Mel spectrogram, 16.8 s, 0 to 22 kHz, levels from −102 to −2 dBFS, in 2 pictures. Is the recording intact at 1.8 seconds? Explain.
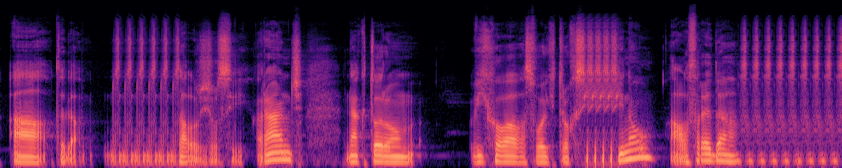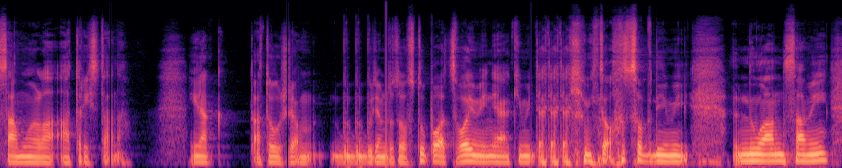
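No. The clip is just leaving a repeated-frames stutter that runs from 1.19 to 1.79 s. A 120 ms block replays five extra times, adding 600 ms. On a spectrogram, identical 120 ms patterns tile side by side.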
